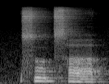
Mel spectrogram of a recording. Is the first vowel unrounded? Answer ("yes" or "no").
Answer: no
